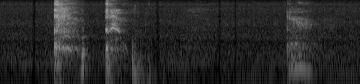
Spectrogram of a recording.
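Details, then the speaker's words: Adult with a dry cough keeping them from sleeping, with a runny nose and trouble breathing the day before, sitting and drinking hot water, gives three short, harsh, unproductive coughs, two close together and one after a pause. "Oh, I have a cough. So my voice is not. So I'm sitting here."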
